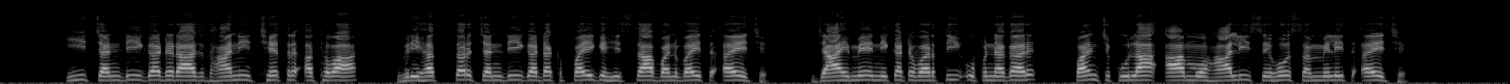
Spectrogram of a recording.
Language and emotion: Maithili, neutral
